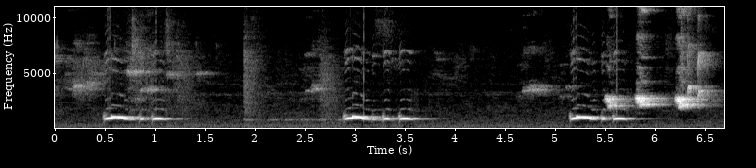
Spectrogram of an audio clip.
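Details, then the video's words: Crossbred zebra dove singing kalung tempuk to lure other doves into song: three gurgling coo phrases about two and a half seconds apart, a faint low note between, and a burst of high chirping birds at the end. "Suara perkutut crossing manggung || Perkutut crossing kalung tempuk || Pancingan perkutut lain"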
